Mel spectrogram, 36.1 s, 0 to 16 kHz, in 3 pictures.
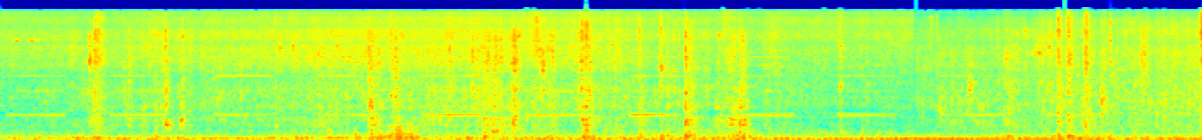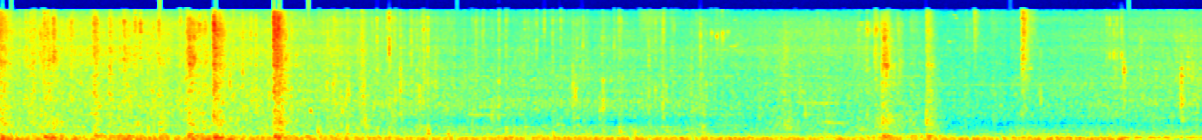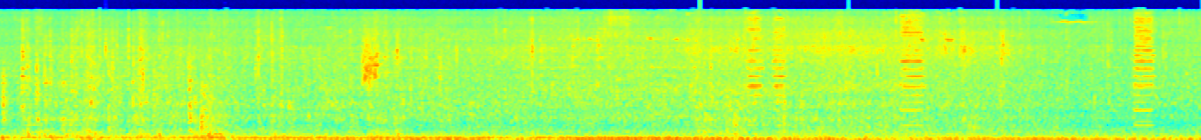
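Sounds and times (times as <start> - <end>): diesel engine rumbling: 0.0 - 36.0
sharp clanks and knocks: 3.2 - 28.7.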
